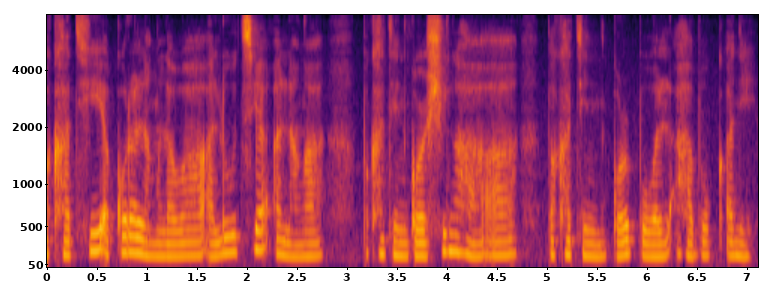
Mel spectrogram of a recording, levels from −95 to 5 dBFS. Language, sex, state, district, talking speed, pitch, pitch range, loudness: Mizo, female, Mizoram, Aizawl, 250 wpm, 160 Hz, 150-180 Hz, -18 LUFS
